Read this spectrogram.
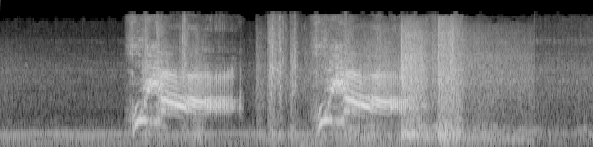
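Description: A truck's wheels thud over speed bumps.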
